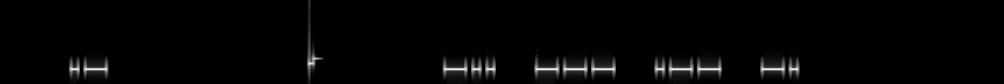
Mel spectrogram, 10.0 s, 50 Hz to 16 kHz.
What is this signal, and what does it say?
Morse code, heard as a keyed tone, about 17 wpm, spaced as for 12 wpm, 700 Hz. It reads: A DOWN
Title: 2x Character Spacing - Top 200 Words - 17wpm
